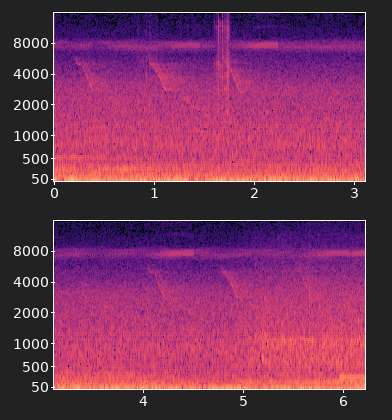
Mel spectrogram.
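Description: Short, falling bird chirps repeating every second or so over a low, steady drone whose pitch shifts a little past the middle, with a single click near the start.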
